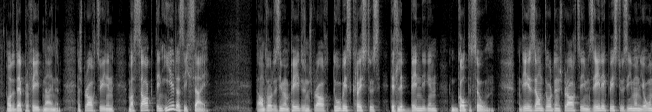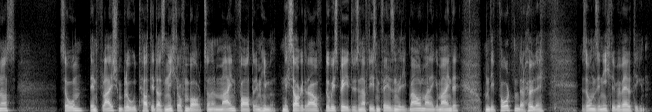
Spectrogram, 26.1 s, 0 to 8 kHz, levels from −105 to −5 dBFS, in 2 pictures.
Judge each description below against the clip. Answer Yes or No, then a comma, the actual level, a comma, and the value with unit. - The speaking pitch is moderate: No, low, 120 Hz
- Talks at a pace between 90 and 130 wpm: No, average, 185 wpm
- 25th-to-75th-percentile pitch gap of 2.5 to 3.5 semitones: Yes, average, 3.1 semitones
